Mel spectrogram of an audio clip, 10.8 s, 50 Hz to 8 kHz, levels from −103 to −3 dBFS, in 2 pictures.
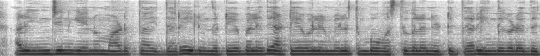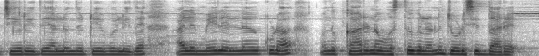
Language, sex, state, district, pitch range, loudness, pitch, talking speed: Kannada, male, Karnataka, Bellary, 155-165 Hz, -25 LUFS, 160 Hz, 170 wpm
